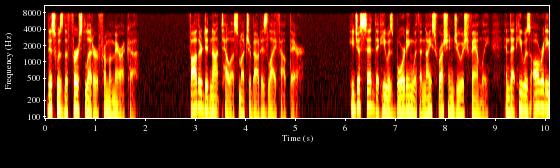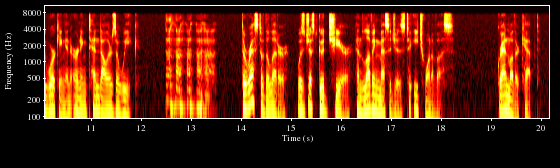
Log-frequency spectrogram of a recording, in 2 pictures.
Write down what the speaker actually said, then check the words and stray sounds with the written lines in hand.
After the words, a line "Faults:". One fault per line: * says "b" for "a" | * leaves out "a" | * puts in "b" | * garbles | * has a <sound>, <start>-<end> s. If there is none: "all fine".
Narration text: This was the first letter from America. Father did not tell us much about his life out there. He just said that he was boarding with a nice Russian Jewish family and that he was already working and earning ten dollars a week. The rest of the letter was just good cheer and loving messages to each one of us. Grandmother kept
This was the first letter from America. Father did not tell us much about his life out there. He just said that he was boarding with a nice Russian Jewish family and that he was already working and earning ten dollars a week. The rest of the letter was just good cheer and loving messages to each one of us. Grandmother kept
Faults:
* has a laugh, 12.5-13.5 s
